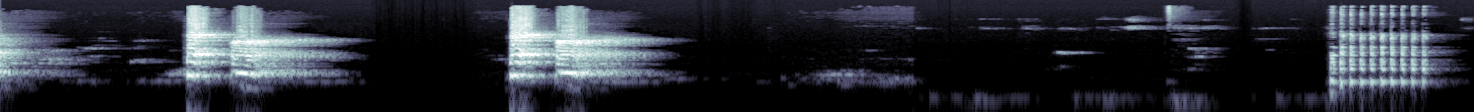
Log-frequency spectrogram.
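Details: Two loud, buzzy two-note calls from a captive tokay gecko fed crickets, followed by faint soft clicks and then a rapid rattling burst of pulses.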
